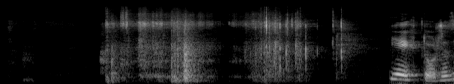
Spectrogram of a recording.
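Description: Paper and cardboard rustle as catalogues are shuffled in a box.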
